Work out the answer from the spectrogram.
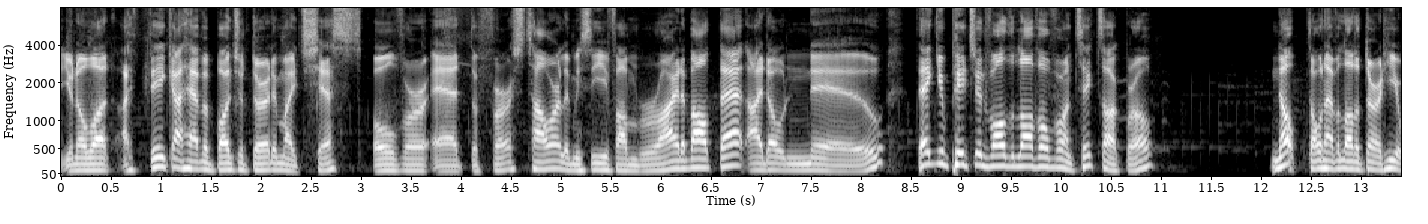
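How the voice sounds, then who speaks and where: A man's voice: mid-range voice, fairly bright tone, dry recording. A man with a Danish accent, joking and rambling to his chat while he plays a game, a little under the weather. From Denmark. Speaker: streamer. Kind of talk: live-stream chat while playing a game.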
